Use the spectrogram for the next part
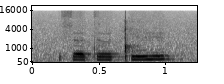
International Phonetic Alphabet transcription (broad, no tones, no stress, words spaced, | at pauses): sɜtəːǃɪ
